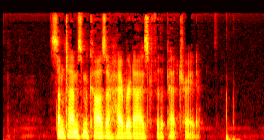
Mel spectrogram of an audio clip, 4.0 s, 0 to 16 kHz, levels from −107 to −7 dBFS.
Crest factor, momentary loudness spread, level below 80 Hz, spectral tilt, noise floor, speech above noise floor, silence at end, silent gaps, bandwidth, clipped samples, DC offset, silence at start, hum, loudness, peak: 20 dB; 13 LU; -42 dBFS; -5 dB/octave; -65 dBFS; 43 dB; 0.45 s; none; 11.5 kHz; under 0.1%; under 0.1%; 0.75 s; none; -23 LUFS; -4 dBFS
